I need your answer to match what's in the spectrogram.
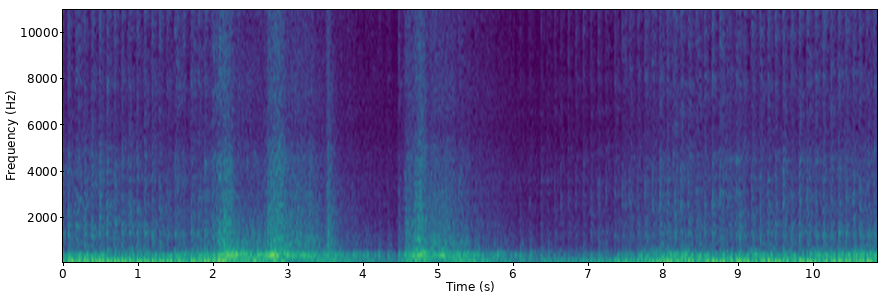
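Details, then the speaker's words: Ducati Monster 695 café racer, first start after rewiring and new coils/HT leads: lumpy, even V-twin chug with clean blips and dips between revs; runs strong but too loud, owner thinks pipes need additional baffling. "boy that was loud uh probably a little too loud i think we may need some additional baffling in the pipes"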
